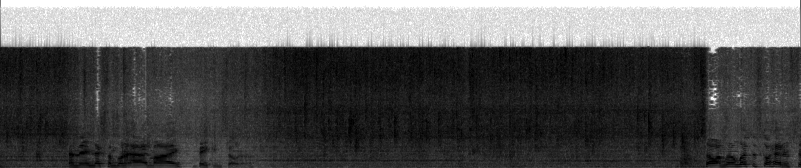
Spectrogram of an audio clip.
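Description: A woman speaks calmly and close by, explaining.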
